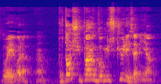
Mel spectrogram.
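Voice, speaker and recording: With a slightly high voice that swoops wildly in pitch, a man talks fast in a bright, forceful tone. He runs a live stream as a spiritual teacher, rambling through casual chat and viewer comments, peppering it with fillers and "hein" and calling everyone "les amis."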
